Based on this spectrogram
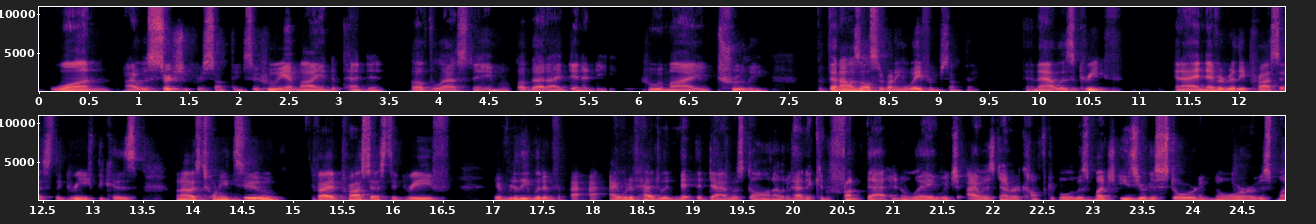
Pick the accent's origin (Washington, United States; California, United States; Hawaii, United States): Washington, United States; I need to figure out who I am beyond my name, beyond this bubble I grew up in Washington, and just walk away from this for a little bit.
